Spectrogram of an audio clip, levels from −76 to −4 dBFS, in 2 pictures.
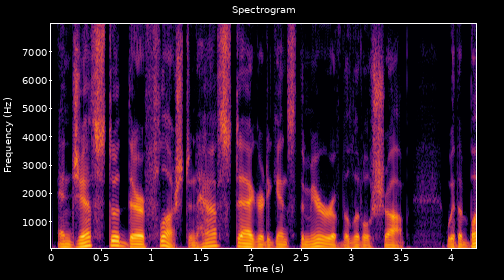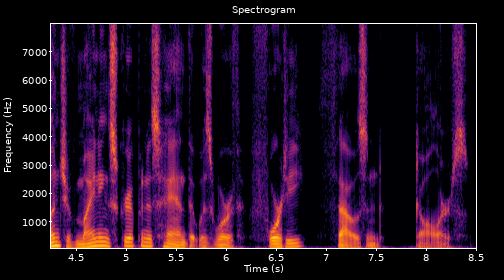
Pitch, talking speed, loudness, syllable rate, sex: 100 Hz, 210 wpm, -20 LUFS, 5.4 syllables/s, male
